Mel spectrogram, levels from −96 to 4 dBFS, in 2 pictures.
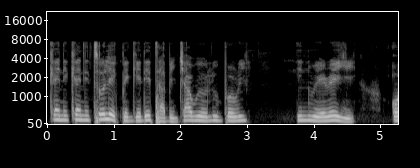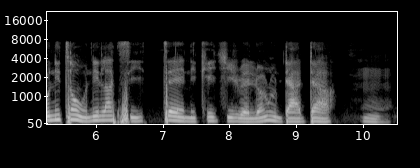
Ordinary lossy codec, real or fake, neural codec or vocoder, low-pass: none; real; none; 7.2 kHz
